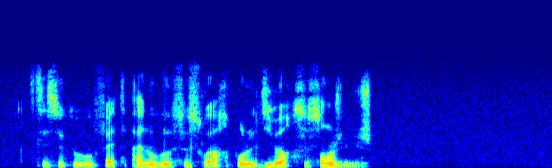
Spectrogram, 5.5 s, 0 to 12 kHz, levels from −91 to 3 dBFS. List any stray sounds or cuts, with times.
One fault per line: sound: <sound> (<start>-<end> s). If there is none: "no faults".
no faults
